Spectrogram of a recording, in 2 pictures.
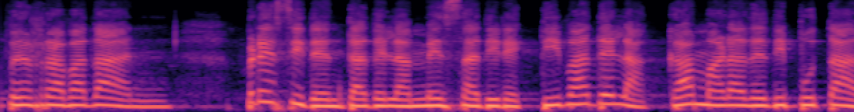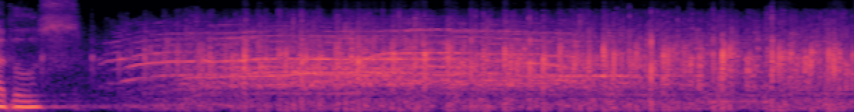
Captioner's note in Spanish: aplausos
